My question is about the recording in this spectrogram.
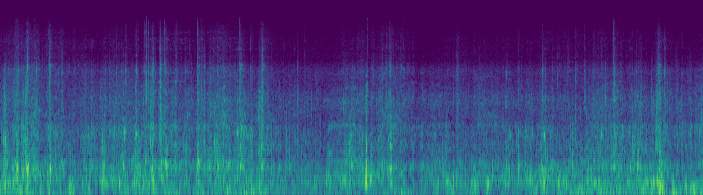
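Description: Scott mountain bike rolling down rocky singletrack: tyres crunching over loose gravel and stone, with the bike rattling and knocking in frequent irregular clicks over the rocks. Wind rumbles on the microphone.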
